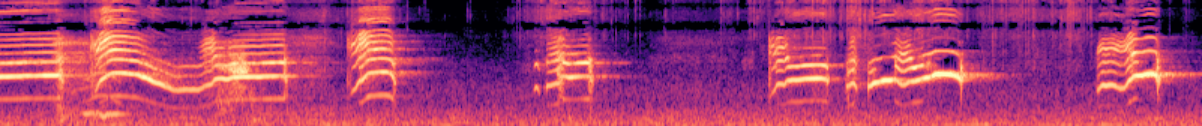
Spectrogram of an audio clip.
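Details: Cockatiel copying a cat, producing falling, nasal meow-like notes, some stretched and bending, in separate bursts spaced over several seconds within a quiet room.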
